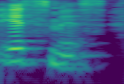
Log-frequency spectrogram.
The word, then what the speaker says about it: isthmus: say that with me it's miss rhymes with Christmas okay what is an isthmus an isthmus is a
